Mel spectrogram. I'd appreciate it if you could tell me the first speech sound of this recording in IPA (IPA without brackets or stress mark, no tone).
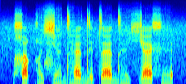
χ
